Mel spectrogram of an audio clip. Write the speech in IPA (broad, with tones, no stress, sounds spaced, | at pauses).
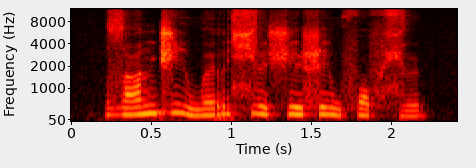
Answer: zˤ i˨˦ n d͡ʒ i˥˩ w ə˨˦ r ɕ ɘ˥˩ ʃ i˥˧ ʂ i˥˩ w f ɔ˥˧ f ɕ ʏ˨˦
